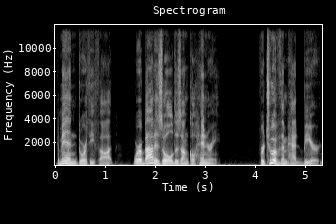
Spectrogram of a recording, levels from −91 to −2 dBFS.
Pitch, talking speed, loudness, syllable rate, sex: 120 Hz, 190 wpm, -21 LUFS, 5.5 syllables/s, male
